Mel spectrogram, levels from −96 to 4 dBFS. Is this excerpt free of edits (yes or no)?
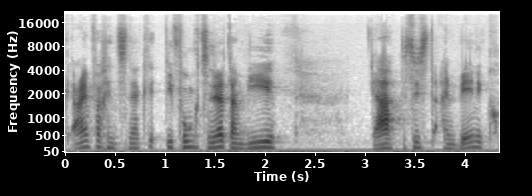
no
